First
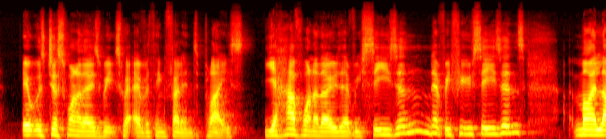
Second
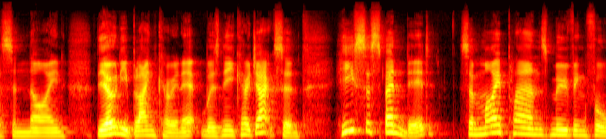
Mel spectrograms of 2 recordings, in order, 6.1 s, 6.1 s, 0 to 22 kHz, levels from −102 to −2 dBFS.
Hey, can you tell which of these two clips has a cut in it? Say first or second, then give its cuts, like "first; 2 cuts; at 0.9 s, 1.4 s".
first; 2 cuts; at 2.5 s, 4.3 s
